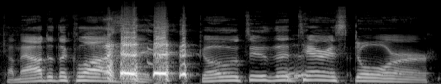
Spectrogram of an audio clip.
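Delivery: slow, drawn-out hypnotist commands; imitating a hypnotist, stretch out each word; mind-control command. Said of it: "he's trying to mind control".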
